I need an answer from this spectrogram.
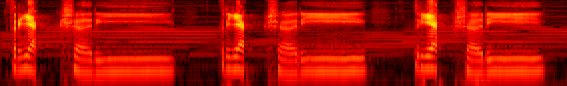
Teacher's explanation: ఇది త్రా కాదు, త్రక్షరీ కాదు, త్యా కాదు, త్యక్షరీ కాదు, రెండు కలిపి అంటే త్రా త్యా అంటే తాకి యకారము రకారము రెండు కలిసినాయి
